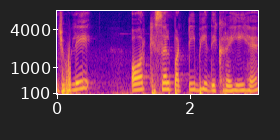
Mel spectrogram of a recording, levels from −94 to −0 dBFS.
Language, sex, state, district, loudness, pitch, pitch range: Hindi, female, Bihar, Gaya, -17 LUFS, 205 Hz, 185-230 Hz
